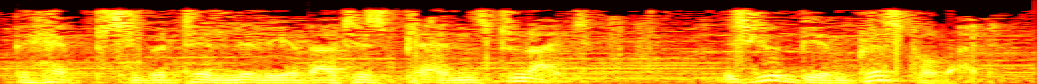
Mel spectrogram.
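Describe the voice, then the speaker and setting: A low gloating sinister radio horror narrator, muffled old recording w music behind. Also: male voice, animated, a little fast. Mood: sinister, amused. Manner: sardonic, gloating. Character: sinister, gloating devilish narrator relishing human downfall. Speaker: narrator of the show. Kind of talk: theatrical scripted horror narration.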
